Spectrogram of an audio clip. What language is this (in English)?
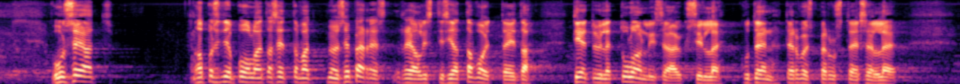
Finnish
